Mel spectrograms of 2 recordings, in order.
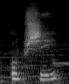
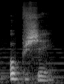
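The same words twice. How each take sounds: No difference in how they are said.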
